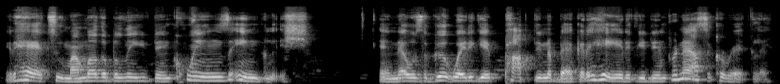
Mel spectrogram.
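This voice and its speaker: A woman's voice: deep voice, vocal fry. Chatty Southern woman hosting a stream. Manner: chatty, drawling, quick to joke. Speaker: livestream host. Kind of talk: casual livestream chat.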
